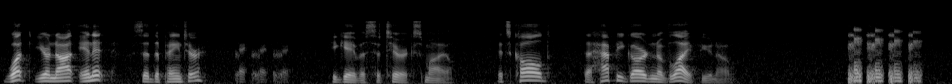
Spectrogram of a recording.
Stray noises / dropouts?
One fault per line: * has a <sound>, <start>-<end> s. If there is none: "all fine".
* has a laugh, 2.3-2.9 s
* has a laugh, 8.5-9.2 s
